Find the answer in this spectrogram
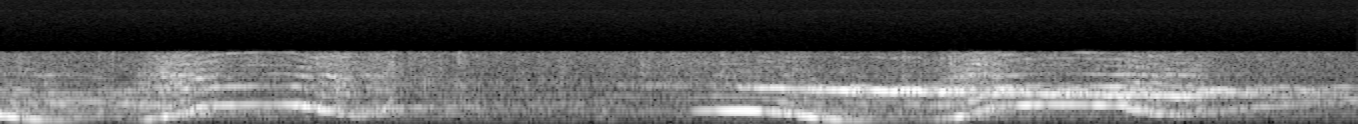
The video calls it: Bowhead Whale Song Spectrogram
